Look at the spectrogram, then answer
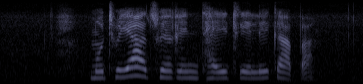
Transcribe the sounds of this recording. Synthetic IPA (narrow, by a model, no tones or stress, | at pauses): mʊtʰʊjaːt͡sʰweɣɪn̩tʰaɪt͡ɬʼɛlɪkʼaːpʼa̰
